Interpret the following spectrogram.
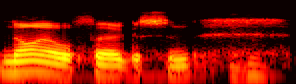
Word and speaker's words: Niall Ferguson: Yeah, he's pronounced Niall Ferguson.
